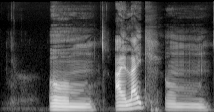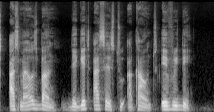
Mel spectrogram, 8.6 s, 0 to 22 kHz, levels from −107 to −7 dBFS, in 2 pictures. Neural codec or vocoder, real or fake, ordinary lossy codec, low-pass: none; real; none; none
